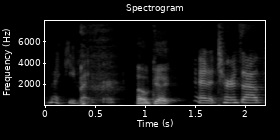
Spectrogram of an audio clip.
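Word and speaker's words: Mekhi Phifer: I believe it's Michelle Fefeifer, Daniel. It is not Michelle Fefeifer. M E K Hi. Mecky Feifer.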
